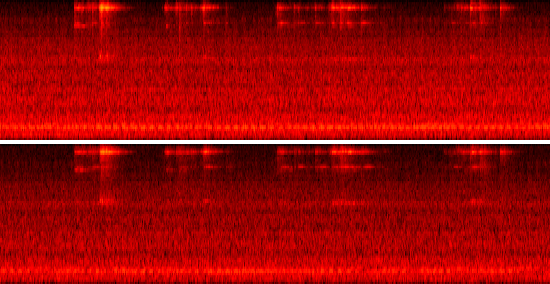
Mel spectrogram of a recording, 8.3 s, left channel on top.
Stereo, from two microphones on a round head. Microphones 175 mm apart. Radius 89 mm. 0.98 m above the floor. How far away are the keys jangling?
About 1.3 m.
